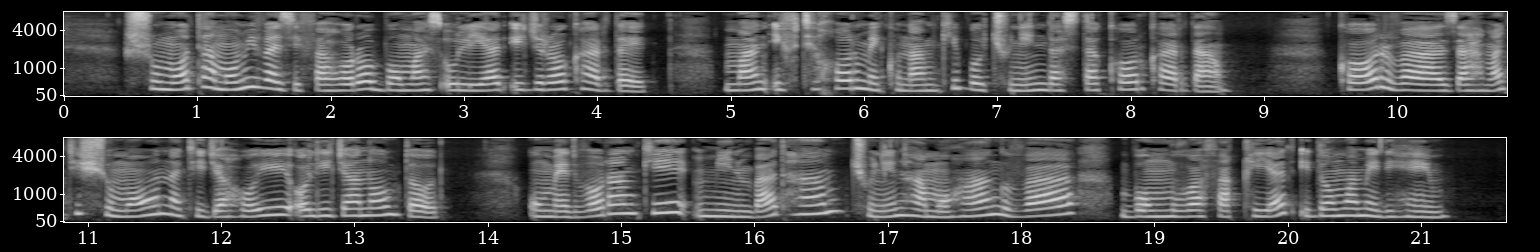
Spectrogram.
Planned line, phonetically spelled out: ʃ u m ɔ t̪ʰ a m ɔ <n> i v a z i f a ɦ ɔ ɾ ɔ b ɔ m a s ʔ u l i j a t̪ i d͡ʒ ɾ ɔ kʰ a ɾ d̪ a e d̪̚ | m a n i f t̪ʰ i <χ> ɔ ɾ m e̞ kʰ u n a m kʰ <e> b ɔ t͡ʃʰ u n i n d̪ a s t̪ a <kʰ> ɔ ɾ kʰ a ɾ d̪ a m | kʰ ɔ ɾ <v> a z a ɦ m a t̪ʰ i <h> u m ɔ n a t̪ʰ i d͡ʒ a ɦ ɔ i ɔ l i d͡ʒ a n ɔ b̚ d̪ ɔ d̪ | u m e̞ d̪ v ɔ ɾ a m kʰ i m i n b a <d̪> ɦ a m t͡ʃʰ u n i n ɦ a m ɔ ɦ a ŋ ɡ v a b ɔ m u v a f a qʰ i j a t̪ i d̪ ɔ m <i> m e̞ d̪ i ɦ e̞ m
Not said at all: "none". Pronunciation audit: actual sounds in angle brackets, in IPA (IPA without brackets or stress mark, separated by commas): m, χ, i, kʰ, v, ʃ, d̪, a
